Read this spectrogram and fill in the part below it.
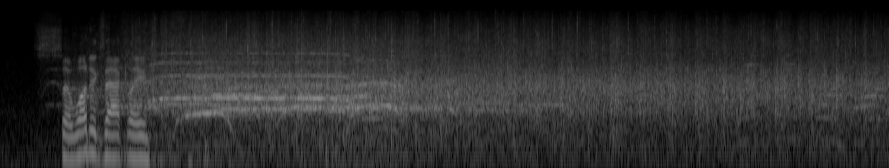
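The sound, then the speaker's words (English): Loud applause and cheering from a large crowd in a room after a speaker apologizes and accepts accountability rise quickly, with a few shouted whoops early on, then settle into a steady, sustained wash of clapping that slowly fades. “I don't get the cheering for someone apologizing.”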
